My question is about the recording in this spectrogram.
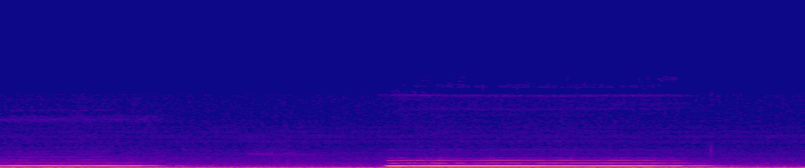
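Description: Soprano voice holding long, steady notes with little vibrato: one note dies away about a second in, and after a pause a second, slightly lower and louder note starts suddenly and is held for about two and a half seconds.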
